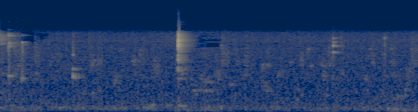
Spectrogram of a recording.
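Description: Near silence broken by a few faint computer mouse clicks, the loudest a single sharp click a little under two seconds in.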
